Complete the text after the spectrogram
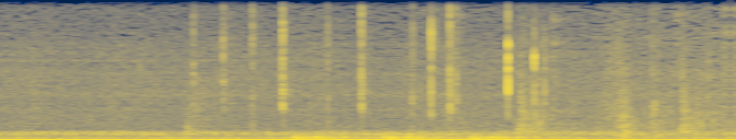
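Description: Game menu clicks tick sharply several times.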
